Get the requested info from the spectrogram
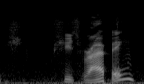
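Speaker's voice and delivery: ordinary delivery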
